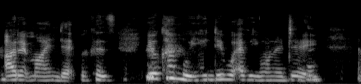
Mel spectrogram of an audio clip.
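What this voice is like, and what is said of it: Out of breath, panting speech. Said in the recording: “Oh my gosh, I'm out of breath.”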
